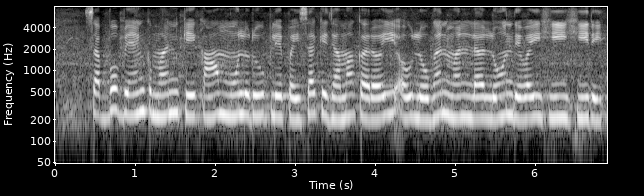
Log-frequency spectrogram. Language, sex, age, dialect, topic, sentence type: Chhattisgarhi, female, 56-60, Western/Budati/Khatahi, banking, statement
